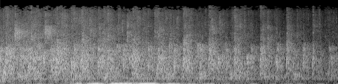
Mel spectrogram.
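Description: An audience breaks into sustained applause, a dense crackle of many hands clapping that stays loud throughout and tapers only slightly toward the end, with no voices heard over it.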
